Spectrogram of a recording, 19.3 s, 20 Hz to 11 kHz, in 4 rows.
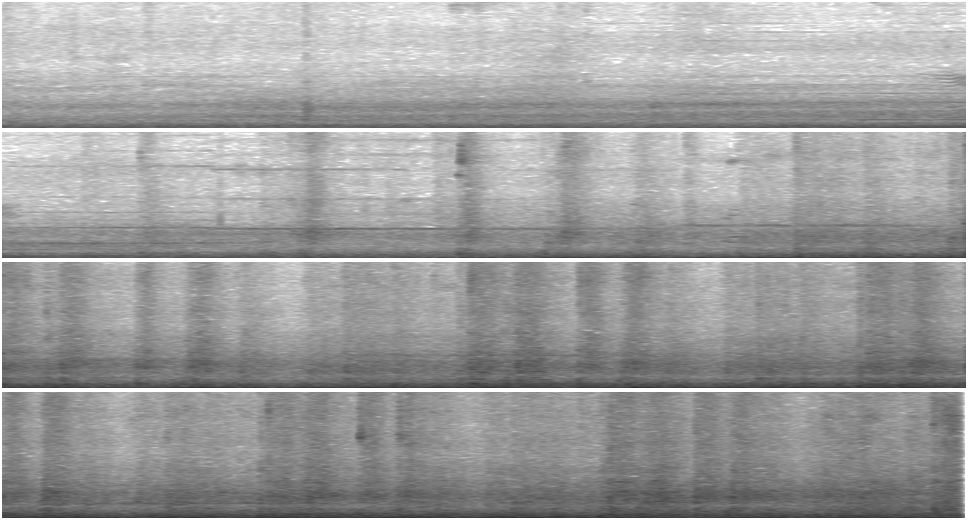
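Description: R160A subway train pulling out of the station: a steady motor hum, then a few short rising whine tones from the propulsion as it starts to move, then wheel clatter over the rail joints, getting louder from about halfway through as the train picks up speed past the platform.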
